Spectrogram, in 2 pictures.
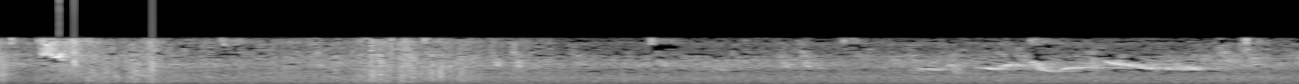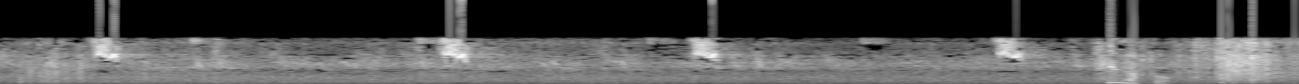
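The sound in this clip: A house sparrow chirps a few short, high notes, scattered sparsely over a steady low background murmur.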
